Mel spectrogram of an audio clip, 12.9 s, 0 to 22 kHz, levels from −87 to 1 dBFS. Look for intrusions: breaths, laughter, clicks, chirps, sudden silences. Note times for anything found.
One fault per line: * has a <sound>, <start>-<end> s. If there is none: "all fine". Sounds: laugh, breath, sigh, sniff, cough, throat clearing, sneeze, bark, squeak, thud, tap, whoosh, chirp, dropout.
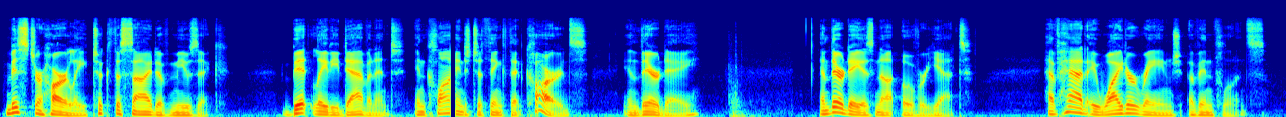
* has a dropout, 4.5-4.6 s
* has a thud, 7.3-7.8 s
